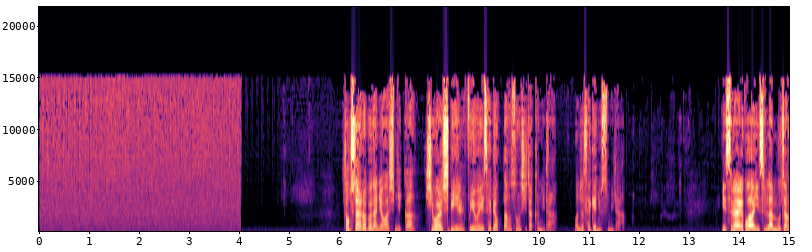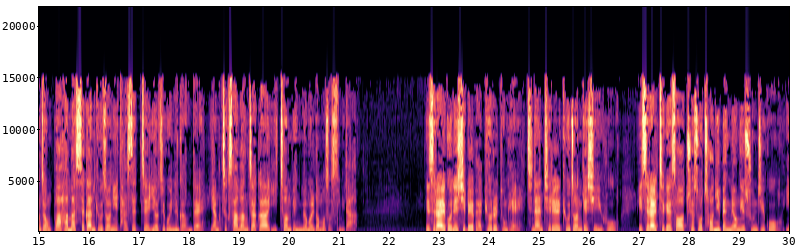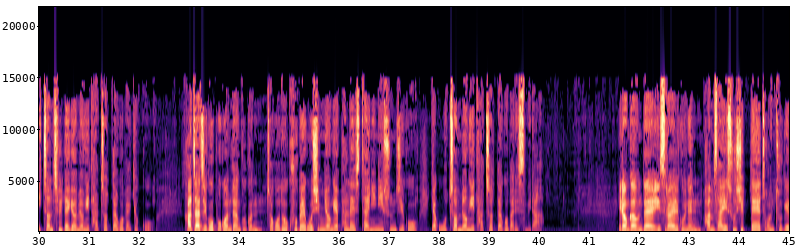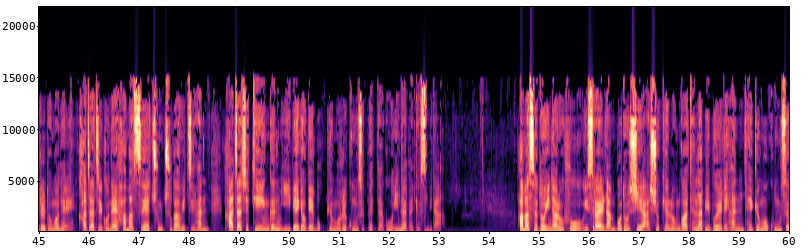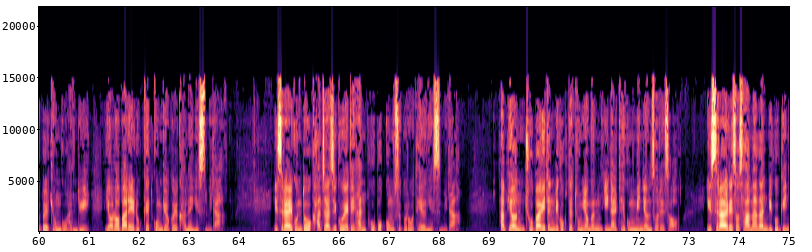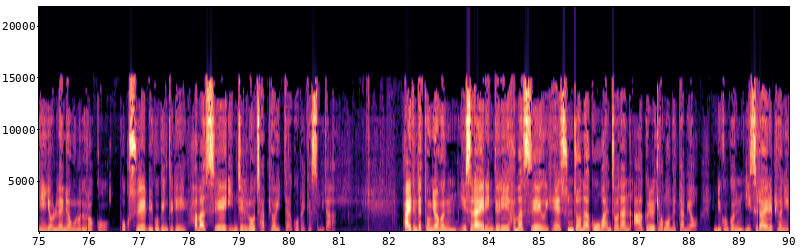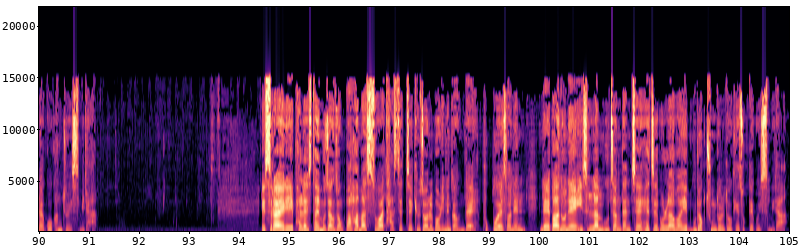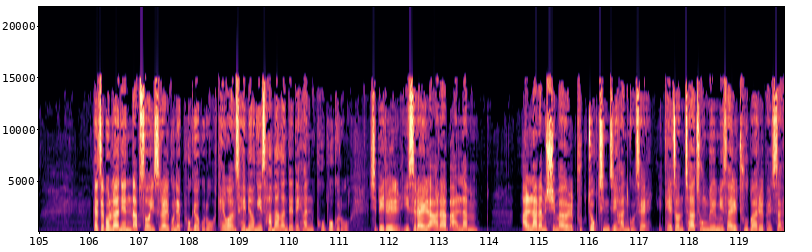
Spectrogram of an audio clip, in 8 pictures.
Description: VOA 한국어 '출발 뉴스 쇼', 2023년 10월 12일 방송입니다. 조 바이든 미국 대통령이 이스라엘에 대한 하마스의 공격을 테러로 규정하고 이스라엘에 전폭적 지원을 약속했습니다. 한국 군 당국이 하마스의 이스라엘 공격 방식과 유사한 북한의 대남 공격 가능성에 대비하고 있다고 밝혔습니다. 미 국무부가 하마스와 북한 간 무기 거래 가능성과 관련해 어떤 나라도 하마스를 지원해선 안 된다고 강조했습니다.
